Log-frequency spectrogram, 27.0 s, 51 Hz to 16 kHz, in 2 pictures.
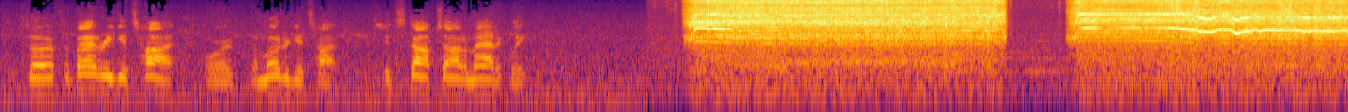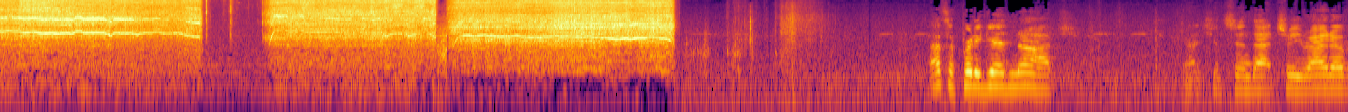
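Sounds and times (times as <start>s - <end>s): electric chainsaw cutting wood: 6.8s - 10.1s, 10.7s - 20.3s.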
